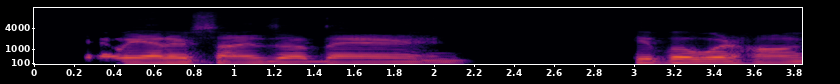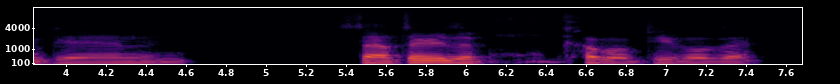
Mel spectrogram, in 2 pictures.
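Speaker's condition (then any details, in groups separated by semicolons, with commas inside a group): Cerebral palsy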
